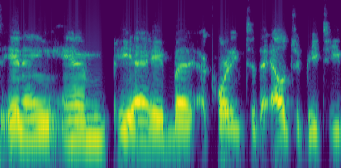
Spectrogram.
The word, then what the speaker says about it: Nampa: called Canyon County, in a town called Napampa. I don't know if Mhm. I'm pronouncing it right. It's Nampa, but according to the LGBT Nation News, um, they had the pride.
